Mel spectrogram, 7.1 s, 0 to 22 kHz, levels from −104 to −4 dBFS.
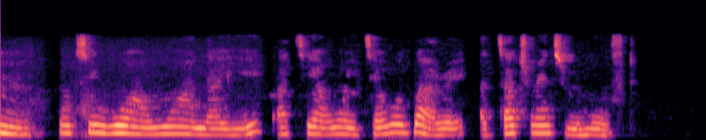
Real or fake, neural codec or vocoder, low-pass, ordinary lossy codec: real; none; none; none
